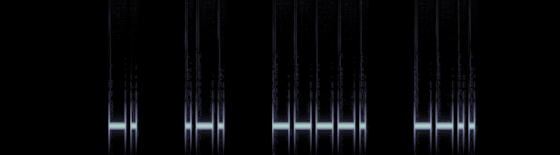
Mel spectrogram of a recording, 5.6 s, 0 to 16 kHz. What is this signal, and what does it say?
Morse code, heard as a keyed tone, about 22 wpm, spaced as for 13 wpm, 700 Hz. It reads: NR9Z
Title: USA Call Signs - 4 Characters - 3x Character Spacing - 22wpm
